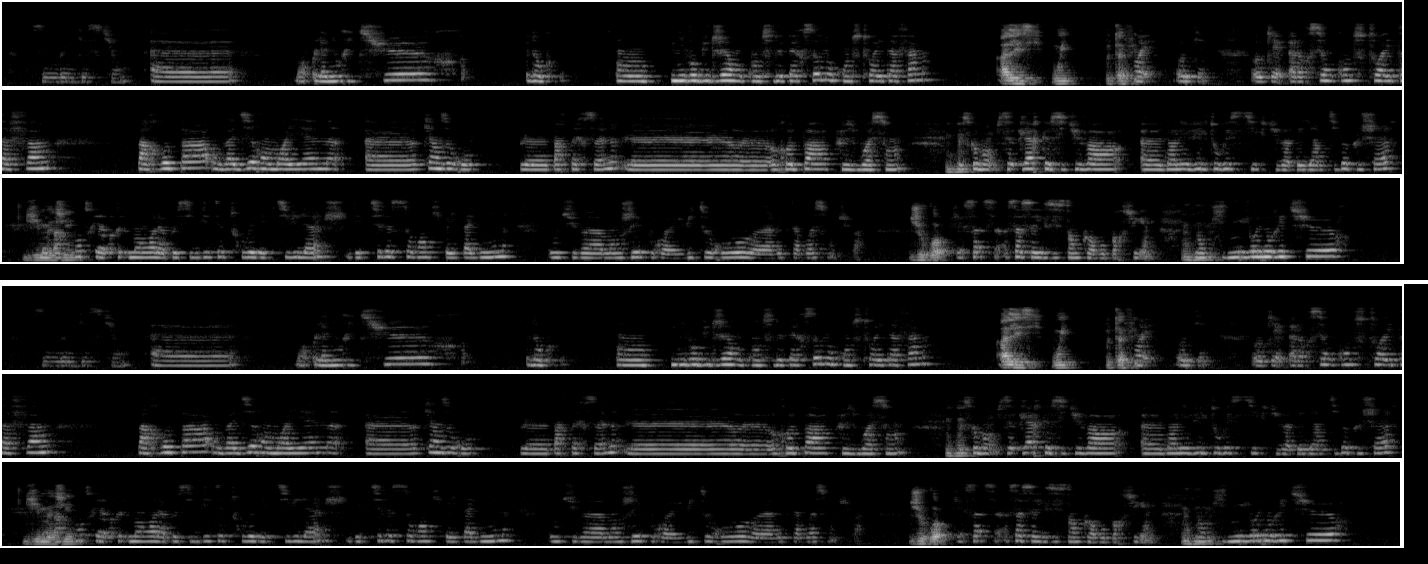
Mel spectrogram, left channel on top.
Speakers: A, on the left (about 85°); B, in the centre.
A: C'est une bonne question. Euh, bon, la nourriture. Donc, on- niveau budget, on compte deux personnes, on compte toi et ta femme?
B: Allez-y, oui, tout à fait.
A: Ouais, ok. Ok. Alors, si on compte toi et ta femme, Par repas, on va dire en moyenne euh, 15 euros le, par personne, le euh, repas plus boisson.
B: Mhm,
A: Parce que bon, c'est clair que si tu vas euh, dans les villes touristiques, tu vas payer un petit peu plus cher.
B: J'imagine,
A: Mais par contre, il y a vraiment la possibilité de trouver des petits villages, des petits restaurants qui payent pas de mine, où tu vas manger pour euh, 8 euros euh, avec ta boisson, tu vois.
B: je vois.
A: Donc ça, ça, ça, ça existe encore au Portugal.
B: Mhm,
A: Donc niveau nourriture,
